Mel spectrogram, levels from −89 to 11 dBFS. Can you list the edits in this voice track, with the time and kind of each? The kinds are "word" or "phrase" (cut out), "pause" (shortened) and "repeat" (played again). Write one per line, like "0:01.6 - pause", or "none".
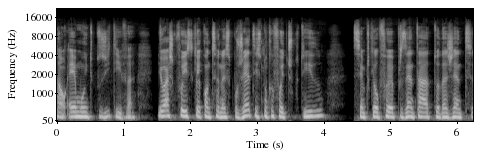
none

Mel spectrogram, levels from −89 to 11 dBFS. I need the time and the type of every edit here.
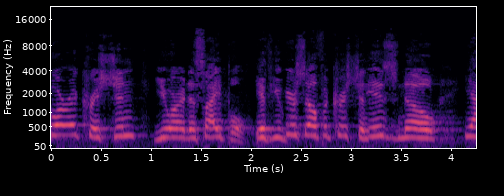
0:00.9 - pause
0:02.0 - pause
0:02.3 - word
0:03.1 - word

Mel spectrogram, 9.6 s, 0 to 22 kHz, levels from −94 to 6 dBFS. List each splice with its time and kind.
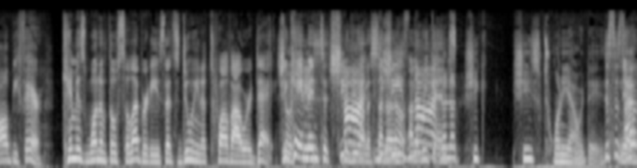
0:05.2 - word
0:05.7 - word
0:06.8 - word
0:08.1 - word

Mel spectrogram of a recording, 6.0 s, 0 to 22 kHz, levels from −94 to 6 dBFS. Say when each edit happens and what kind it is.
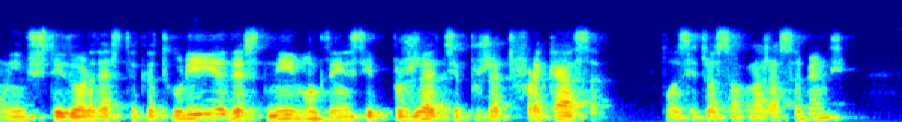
none

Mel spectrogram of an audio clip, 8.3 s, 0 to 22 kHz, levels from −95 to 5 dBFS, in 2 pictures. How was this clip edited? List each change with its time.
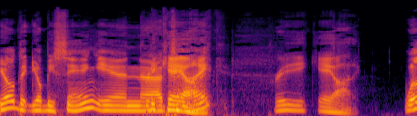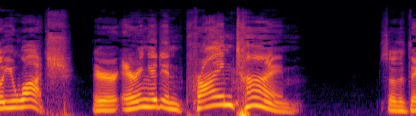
none

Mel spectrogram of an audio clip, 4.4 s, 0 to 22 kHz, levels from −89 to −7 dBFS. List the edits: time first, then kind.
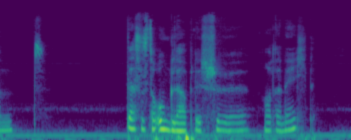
none

